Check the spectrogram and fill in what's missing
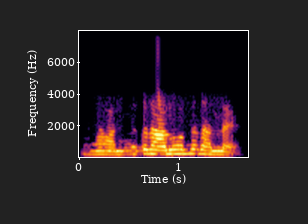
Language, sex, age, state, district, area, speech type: Malayalam, male, 45-60, Kerala, Wayanad, rural, conversation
